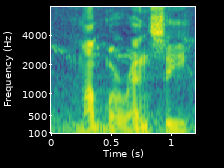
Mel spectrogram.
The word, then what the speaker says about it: Montmorency: This is a cherry, Montmorency, I believe it's pronounced, and it looks like it's starting to grow.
